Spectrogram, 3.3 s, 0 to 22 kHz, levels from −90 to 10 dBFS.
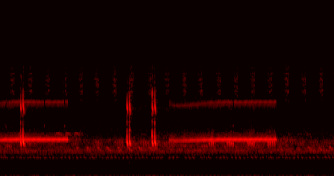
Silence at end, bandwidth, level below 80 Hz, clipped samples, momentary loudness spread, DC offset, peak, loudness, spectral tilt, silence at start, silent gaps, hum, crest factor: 0 s; 15 kHz; -84 dBFS; under 0.1%; 16 LU; under 0.1%; -36 dBFS; -54 LUFS; 3 dB/octave; 0 s; none; none; 22 dB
